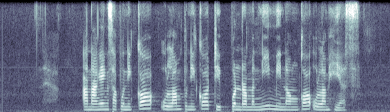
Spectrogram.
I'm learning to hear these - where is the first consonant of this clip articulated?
throat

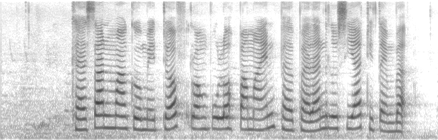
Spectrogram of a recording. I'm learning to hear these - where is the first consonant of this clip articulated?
velum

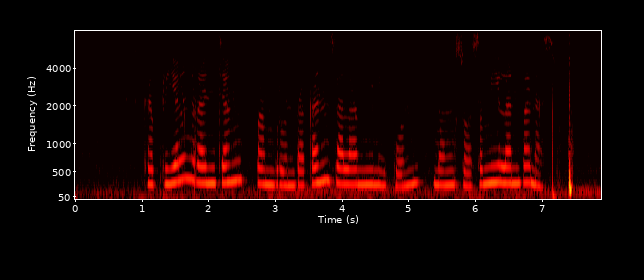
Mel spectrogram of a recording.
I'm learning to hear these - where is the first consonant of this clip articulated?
velum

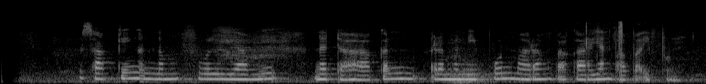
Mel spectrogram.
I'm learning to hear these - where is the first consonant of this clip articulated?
tongue tip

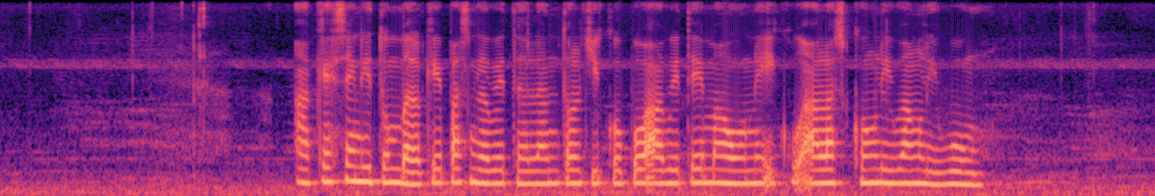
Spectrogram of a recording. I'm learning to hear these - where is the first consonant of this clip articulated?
throat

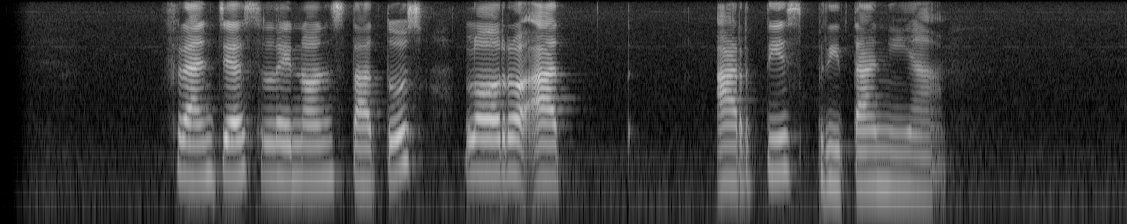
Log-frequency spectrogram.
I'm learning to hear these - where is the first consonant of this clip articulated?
lips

